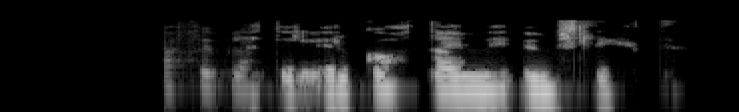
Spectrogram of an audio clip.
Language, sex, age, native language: Icelandic, female, 20-29, Icelandic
